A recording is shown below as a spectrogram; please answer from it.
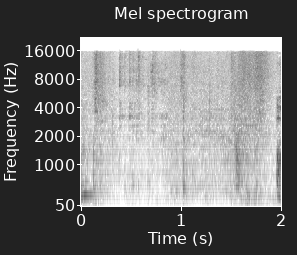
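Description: Shopping items and their packaging being handled: rustling with a few light knocks, and a sharper knock at the end.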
